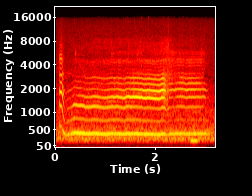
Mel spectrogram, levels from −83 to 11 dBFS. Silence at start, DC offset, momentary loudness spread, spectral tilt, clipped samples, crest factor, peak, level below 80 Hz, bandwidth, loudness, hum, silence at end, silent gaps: 0 s; under 0.1%; 6 LU; -3 dB/octave; under 0.1%; 16 dB; 0 dBFS; -68 dBFS; 16.5 kHz; -15 LUFS; none; 0 s; none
